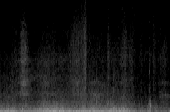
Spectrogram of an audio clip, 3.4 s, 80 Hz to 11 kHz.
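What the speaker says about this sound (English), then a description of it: "it's just pretty light winds at like 10 miles an hour" Light wind of about 10 mph buffets the microphone on a Rocky Mountain National Park trail, a steady low rumble with soft gusty swells that eases slightly toward the end.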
